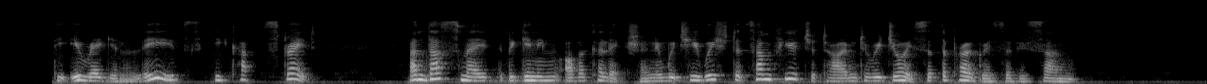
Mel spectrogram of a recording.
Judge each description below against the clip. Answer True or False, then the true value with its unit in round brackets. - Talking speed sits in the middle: True (160 wpm)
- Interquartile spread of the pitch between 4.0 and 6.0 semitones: True (5.2 semitones)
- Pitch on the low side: False (170 Hz)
